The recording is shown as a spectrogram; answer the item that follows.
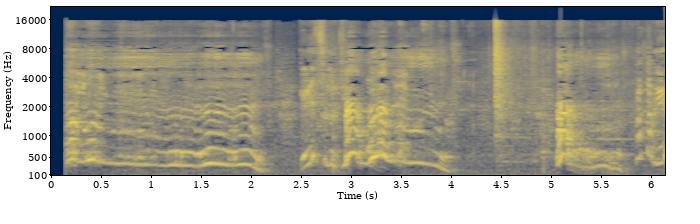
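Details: Alaskan Malamute at home, vocalising while being given chicken: drawn-out, wavering howl-like tones sliding up and down in several bursts, with a person talking over and between them.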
